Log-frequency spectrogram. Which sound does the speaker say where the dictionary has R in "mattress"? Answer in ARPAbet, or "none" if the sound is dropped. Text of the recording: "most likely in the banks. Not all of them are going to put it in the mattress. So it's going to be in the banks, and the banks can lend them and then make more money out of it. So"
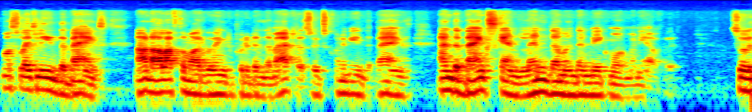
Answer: none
